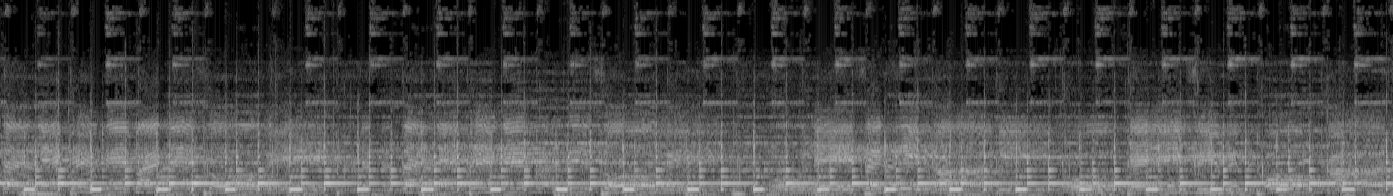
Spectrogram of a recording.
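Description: Indian devotional music: a wavering melody over a held drone tone, with a steady beat.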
